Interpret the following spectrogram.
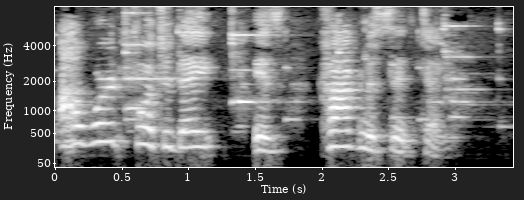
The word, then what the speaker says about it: cognoscente: So our word for today is cognoscente. Cognoscente, that has 4 syllables, so that means that we're going to clap it 4 times, we're going to snap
